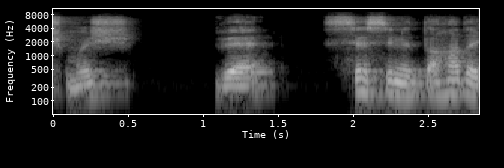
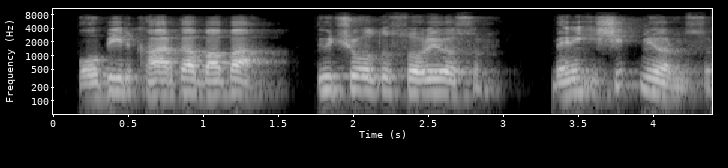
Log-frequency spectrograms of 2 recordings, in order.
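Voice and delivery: very loud, fed-up, irritated outburst, pitched up; 5 semitones higher, 9 dB louder than usual. Narrator reads a son answering his father's repeated question, irritated, raised voice. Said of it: "Sinirlendiğini belli edecek şekilde sesini yükselterek cevap vermiş".

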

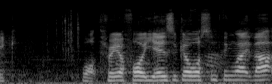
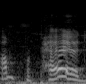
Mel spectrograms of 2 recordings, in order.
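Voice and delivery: voice cracking mid-phrase; 4 semitones higher than usual. Player getting ready for the next round: voice cracking. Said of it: "Voice crack".

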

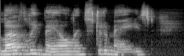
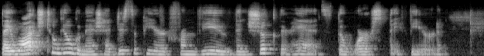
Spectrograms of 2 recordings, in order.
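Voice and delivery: plain

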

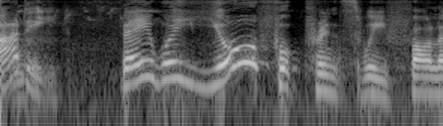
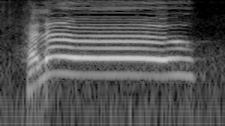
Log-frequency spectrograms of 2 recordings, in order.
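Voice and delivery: loud, projected calling out. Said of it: "your own voice bouncing back".

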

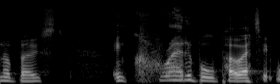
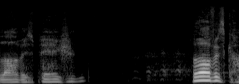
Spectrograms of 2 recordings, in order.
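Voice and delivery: put-on deep, very posh, plummy elderly vicar voice; 6 semitones lower, 3 dB louder than usual. Quoting wedding scripture as often heard: very posh elderly vicar voice. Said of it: "a vicar who's about sixty-eight, who's very, very posh".

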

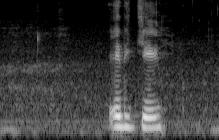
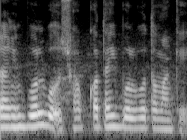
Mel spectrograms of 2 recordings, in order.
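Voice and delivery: plain reading voice

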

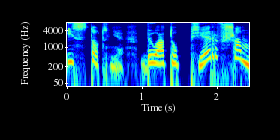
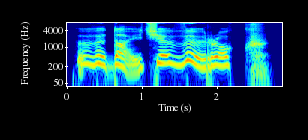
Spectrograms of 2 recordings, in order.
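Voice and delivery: trembling, unsteady voice, wyrok drawn out. The king, gone pale, shuts his notebook and addresses the jurors: quiet, trembling voice. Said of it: "cichym, drżącym głosem".

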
